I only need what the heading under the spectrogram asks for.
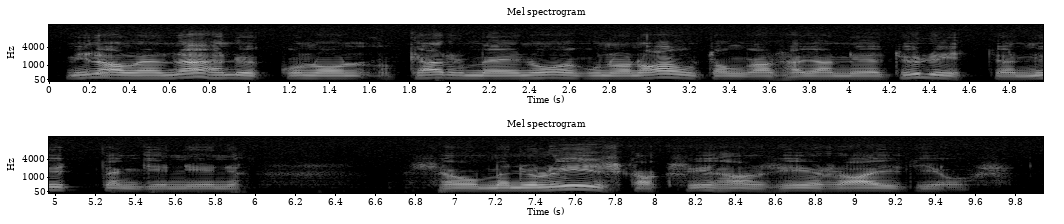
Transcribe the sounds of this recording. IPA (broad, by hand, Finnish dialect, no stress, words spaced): minæ olen næhnyk kun on kærmei noiŋ kun on ɑutoŋ kɑns ɑjɑneːt ylitːen nytːeŋkin nin se om menːy liːskɑks ihɑn siːr rɑitioːs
